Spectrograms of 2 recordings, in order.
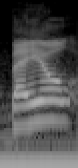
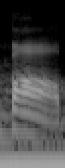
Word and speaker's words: Baal: and the other is pronounced two different ways baal or ball b-a-a-l neither are gods they're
